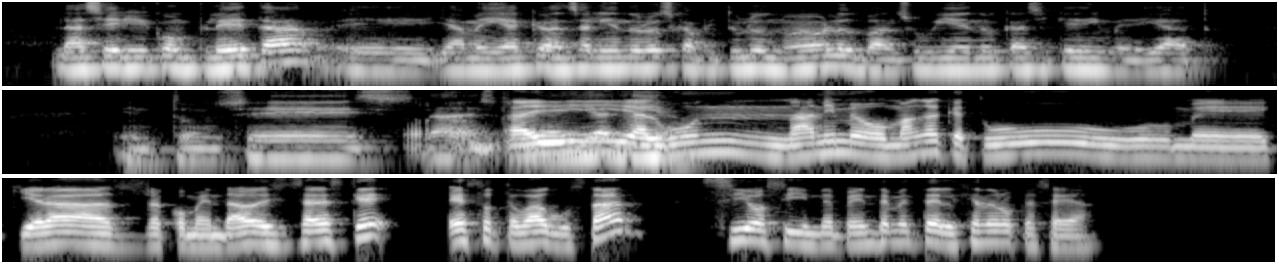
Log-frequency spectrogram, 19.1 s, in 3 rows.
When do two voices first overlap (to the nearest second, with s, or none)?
8 s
